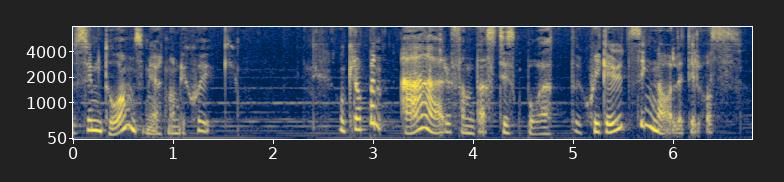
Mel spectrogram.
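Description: A woman hosting a wellness podcast, talking in a calm, reflective, instructive way that sometimes drops to near-whispers. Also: lowish voice, gravelly. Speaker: podcast host and wellness coach.

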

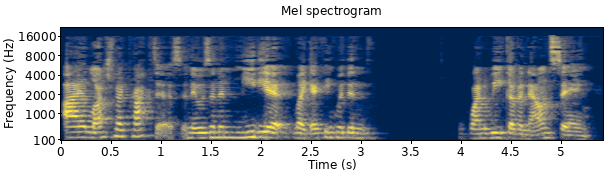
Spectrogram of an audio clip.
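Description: A woman's voice: lowish voice, steady tone, moderate pace, pushed and bright, reverberant. A woman who works as a coach, talking casually and reflectively, often laughing and filling with "like". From Portugal. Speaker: coach, interview guest. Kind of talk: casual conversation.

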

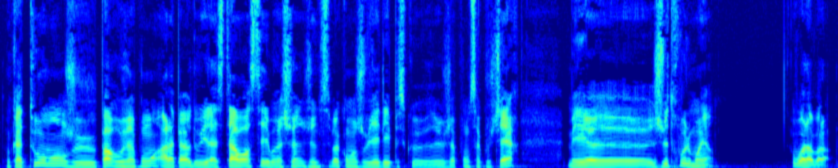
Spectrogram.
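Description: A man's voice: on the high side, steady tone, quick pace, clear, resonant tone, no room sound, clean studio sound. A young man hosting his own solo podcast, talking candidly and rambling with frequent restarts. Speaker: podcast host.

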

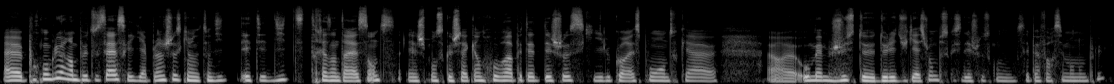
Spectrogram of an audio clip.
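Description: Low, mellow-voiced woman podcast host. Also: fast talker, no room sound, clean studio sound. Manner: relaxed, hesitant with fillers when asking. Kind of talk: casual interview.

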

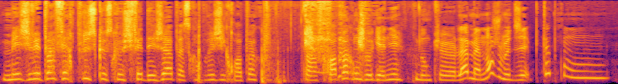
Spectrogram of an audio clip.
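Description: A woman's voice: fairly high pitch, quick pace, noisy background. A woman co-hosting a live podcast, talking in a rambling, slangy way with many restarts. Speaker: podcast co-host. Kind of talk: casual chat.

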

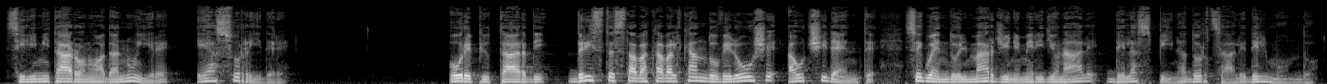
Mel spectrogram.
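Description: Guy reading a fantasy audiobook, super lively intonation, dramatic storyteller vibe. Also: medium pitch, a little slow. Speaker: audiobook narrator. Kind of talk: scripted audiobook narration.

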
